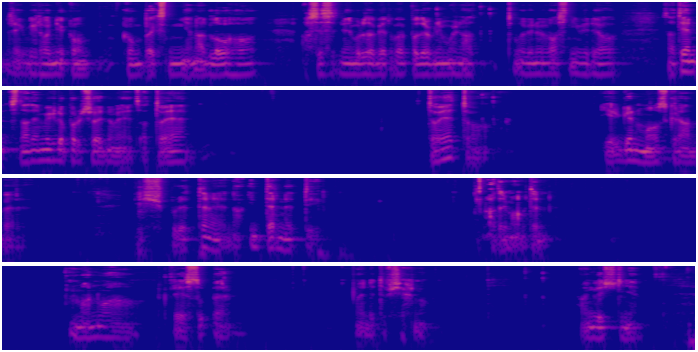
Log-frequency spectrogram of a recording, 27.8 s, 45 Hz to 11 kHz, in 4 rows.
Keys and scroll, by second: 17.0 super+Tab, 27.7 super+w.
